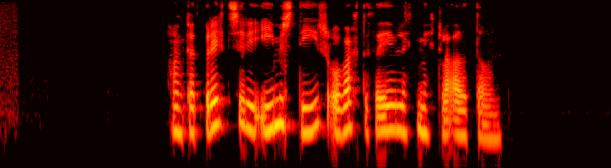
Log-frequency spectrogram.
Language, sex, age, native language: Icelandic, female, 40-49, Icelandic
